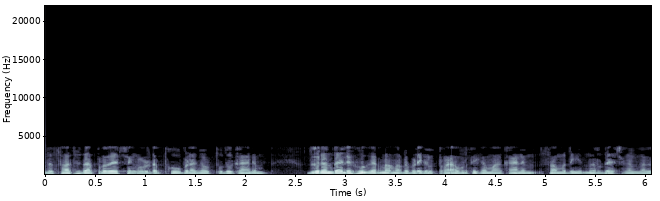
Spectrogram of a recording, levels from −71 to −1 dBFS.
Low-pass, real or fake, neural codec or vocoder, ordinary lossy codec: 3.6 kHz; fake; vocoder, 22.05 kHz, 80 mel bands, Vocos; AAC, 32 kbps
